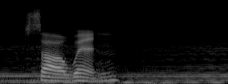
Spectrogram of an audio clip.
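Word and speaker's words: Samhain: Um Sam Hayne uh approximately pronounced sawen whoops uh is a Gaelic festival traditionally occurring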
